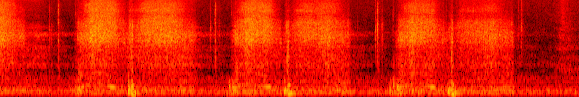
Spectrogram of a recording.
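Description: Car windscreen wipers pushing heavy snow off the windscreen, heard from inside the cabin: the wiper motor whirs and each sweep swishes, ending in a knock, about every two seconds. They make three sweeps and stop just before the end.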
